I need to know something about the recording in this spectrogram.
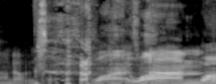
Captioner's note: laughs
